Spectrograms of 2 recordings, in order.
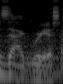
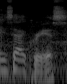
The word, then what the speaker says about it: Zagreus: say murderser didn't you that's progress zagreus I'm zagreus I'm not a murderer can you say zagrius can you say Zachary yes she's getting there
